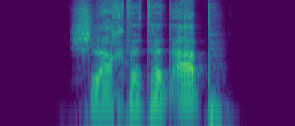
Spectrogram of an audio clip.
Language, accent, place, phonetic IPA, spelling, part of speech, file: German, Germany, Berlin, [ˌʃlaxtətət ˈap], schlachtetet ab, verb, De-schlachtetet ab.ogg
- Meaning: inflection of abschlachten: 1. second-person plural preterite 2. second-person plural subjunctive II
